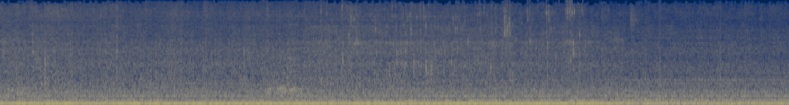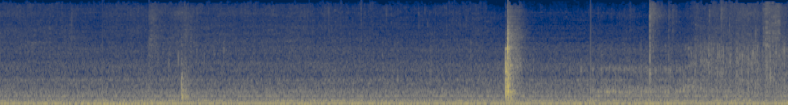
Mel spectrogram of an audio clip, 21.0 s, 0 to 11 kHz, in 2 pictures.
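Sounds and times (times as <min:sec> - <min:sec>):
water pouring into a pan: 0:03.6 - 0:08.1
steady low rumble: 0:07.0 - 0:21.0.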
